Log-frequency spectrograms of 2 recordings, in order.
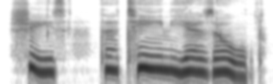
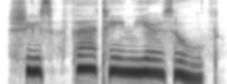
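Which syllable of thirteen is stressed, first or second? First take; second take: second; first. First: The stress is on the second syllable of thirteen. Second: The stress is on the first syllable of thirteen. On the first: The speaker calls it wrong. "isn't it better for this stressed syllable to move?" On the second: The speaker calls it right. "this is better"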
